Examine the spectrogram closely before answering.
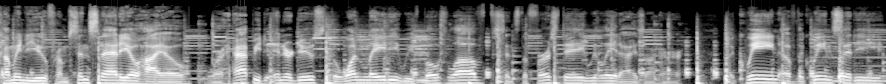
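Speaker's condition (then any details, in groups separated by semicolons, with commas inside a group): No condition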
